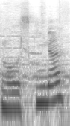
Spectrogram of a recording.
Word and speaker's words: Moleskine: in this case i'm going to use a moleskin tablet or as it's technically apparently pronounced moleskina uh an exacto knife some glue and of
